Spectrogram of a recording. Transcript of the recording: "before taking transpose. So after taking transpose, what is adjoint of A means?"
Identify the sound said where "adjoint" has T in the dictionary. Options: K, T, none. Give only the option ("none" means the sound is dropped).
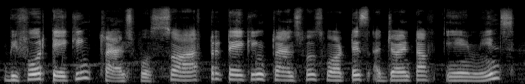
T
